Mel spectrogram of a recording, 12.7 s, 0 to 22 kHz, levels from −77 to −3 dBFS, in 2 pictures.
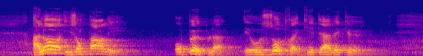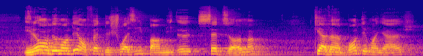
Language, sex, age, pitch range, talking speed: French, male, 50-69, 140-185 Hz, 140 wpm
